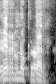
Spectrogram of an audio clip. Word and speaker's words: pernoctar: ¿Dónde vas a Pecnor? A Pecnor. ¿Cómo se dice? Pernoctar.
